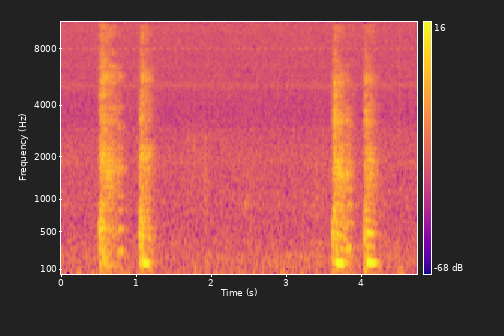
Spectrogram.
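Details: Two pairs of short, low coughs with a quiet pause between them, over faint room hiss.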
